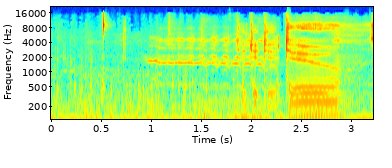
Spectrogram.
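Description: A horse whinnies loudly near the end in the video game Sacred, its call falling in pitch, over steady game background ambience and a low hum.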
